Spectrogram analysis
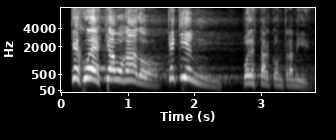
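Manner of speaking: loud, rising sermon delivery; fiery preaching. Acted. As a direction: preach it out to the whole church. Preaching at full force.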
